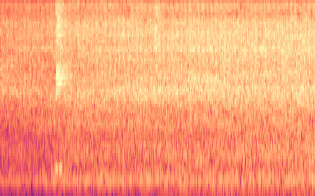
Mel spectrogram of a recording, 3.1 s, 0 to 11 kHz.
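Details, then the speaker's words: Toyota Wigo after replacing damaged wire (previously check engine light, misfire, rough idle ~900 rpm vs normal 750): engine idles evenly, steady hum, no stumble or rattle; smooth. "so ayun na guys after k mapalitan ng bagong wire so Napalitan ko na ng bagong wire yan so Okay na natin smooth na yung"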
